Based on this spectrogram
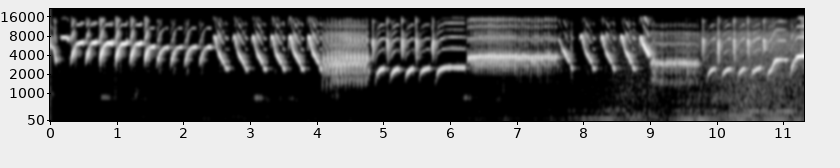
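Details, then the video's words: Canary in full song, alternating runs of quick downslurred whistles with buzzy sustained rolls and lower rising notes, phrases changing every few seconds without pause. "Canary Bird Singing | The Best Canary Song"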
